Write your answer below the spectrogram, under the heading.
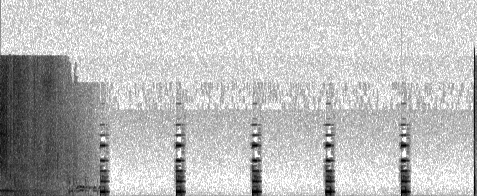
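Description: Hospital patient monitor beeping: five short, identical beeps, one about every second and a half. Faint outdoor ambience fades out before the first beep.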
